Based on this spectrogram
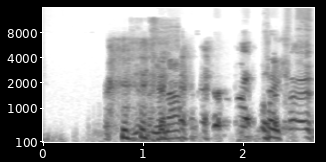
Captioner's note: all laughing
